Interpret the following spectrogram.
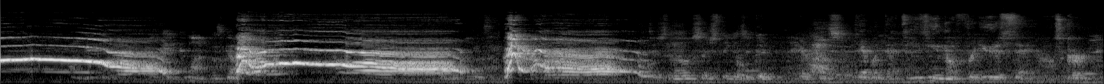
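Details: A Miniature Schnauzer bays at characters on The Office on TV: three sustained, mournful bays, each rising briefly then sagging down in pitch, with television dialogue continuing quietly underneath.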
